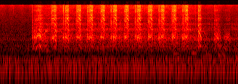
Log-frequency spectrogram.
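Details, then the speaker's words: Scooter that wouldn't run: catches with a quick, uneven ticking patter of about three beats a second, then fades out after about three seconds and stalls. "It started, but then it died right"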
